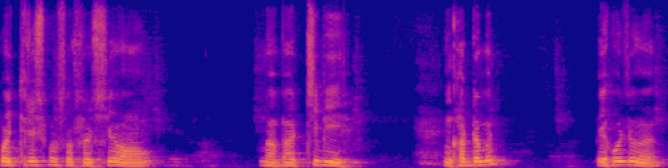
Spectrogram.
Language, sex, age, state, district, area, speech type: Bodo, male, 60+, Assam, Udalguri, rural, spontaneous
